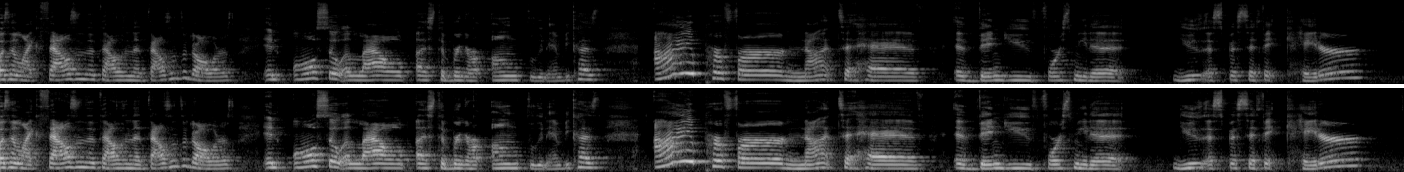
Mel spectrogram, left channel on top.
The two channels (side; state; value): left; quieter; 6.2 dB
